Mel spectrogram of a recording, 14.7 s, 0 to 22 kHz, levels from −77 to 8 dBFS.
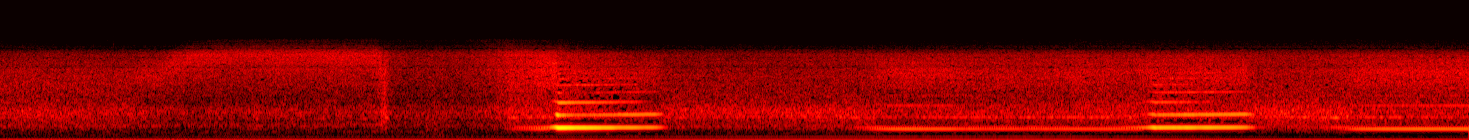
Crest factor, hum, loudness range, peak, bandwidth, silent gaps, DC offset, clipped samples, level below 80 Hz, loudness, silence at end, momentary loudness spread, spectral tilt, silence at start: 22 dB; none; 10 LU; -10 dBFS; 11 kHz; none; 0.2%; under 0.1%; -72 dBFS; -31 LUFS; 0 s; 15 LU; -3.5 dB/octave; 0 s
